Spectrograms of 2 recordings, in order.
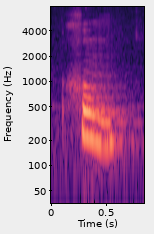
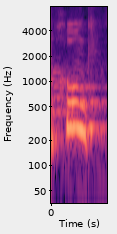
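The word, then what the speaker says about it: hūṃ: And then in the heart chakra, we have the blue syllable, hum. Hum, say the Tibetans, hung. No, hung, say the Tibetans, hum, say in is said in Sanskrit, whatever you prefer to say.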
